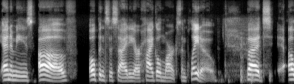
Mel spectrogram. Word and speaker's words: Hegel: How do you pronounce his name? Hegel.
